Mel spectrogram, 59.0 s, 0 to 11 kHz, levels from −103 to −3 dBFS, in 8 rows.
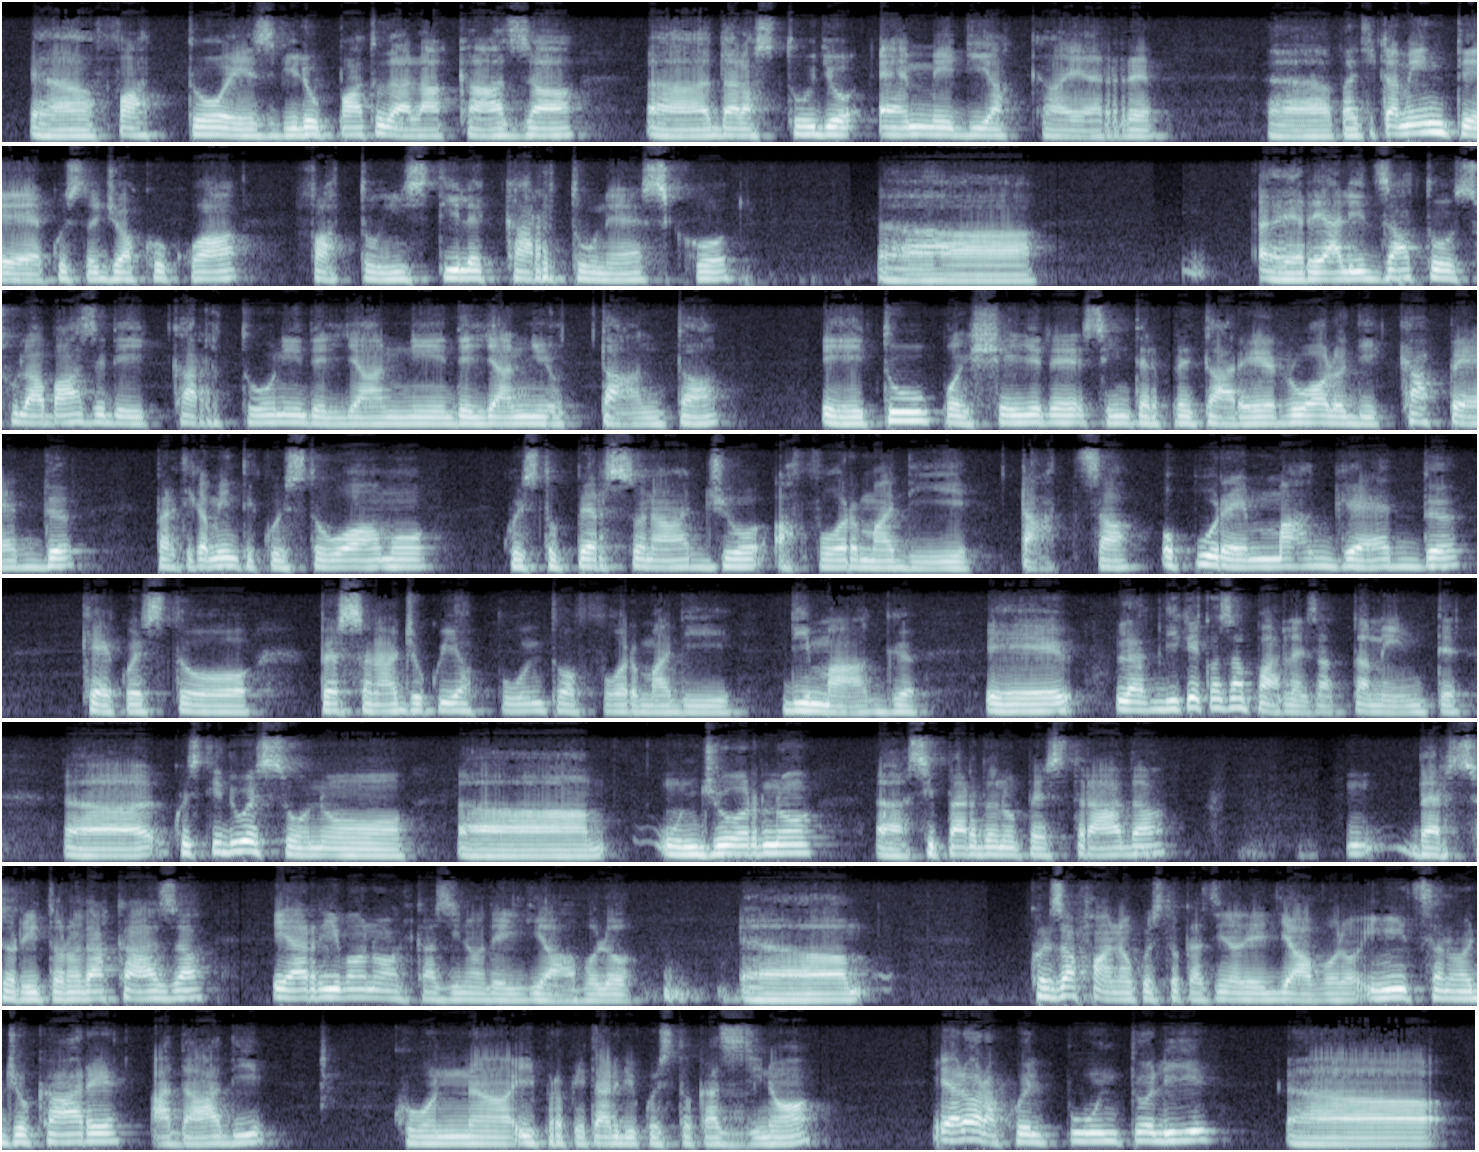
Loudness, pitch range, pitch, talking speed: -19 LUFS, 110-130 Hz, 120 Hz, 120 wpm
